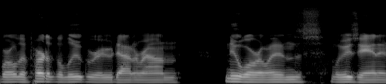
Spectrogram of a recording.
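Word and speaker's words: loup-garou: Loop Garoop. But it's called the Lugaroo, werewolf. – Um, You didn't pronounce a single one of those P's.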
